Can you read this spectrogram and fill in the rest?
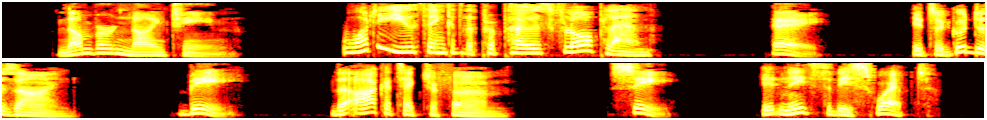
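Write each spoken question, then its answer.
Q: What do you think of the proposed floor plan?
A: A: It's a good design.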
